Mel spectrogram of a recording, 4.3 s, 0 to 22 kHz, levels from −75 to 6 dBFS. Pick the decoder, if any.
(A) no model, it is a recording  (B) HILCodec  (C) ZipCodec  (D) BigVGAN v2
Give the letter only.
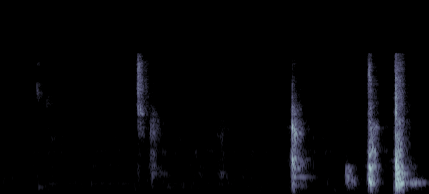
B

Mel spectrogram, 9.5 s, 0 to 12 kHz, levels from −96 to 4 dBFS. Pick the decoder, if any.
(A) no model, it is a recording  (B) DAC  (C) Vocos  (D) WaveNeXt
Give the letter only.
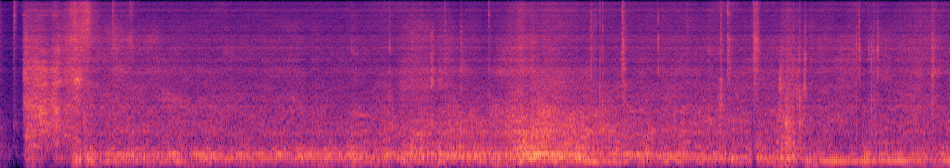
B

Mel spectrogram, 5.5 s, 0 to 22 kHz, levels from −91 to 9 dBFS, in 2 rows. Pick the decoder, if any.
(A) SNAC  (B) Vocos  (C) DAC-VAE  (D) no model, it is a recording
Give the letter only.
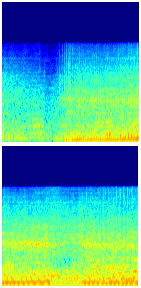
C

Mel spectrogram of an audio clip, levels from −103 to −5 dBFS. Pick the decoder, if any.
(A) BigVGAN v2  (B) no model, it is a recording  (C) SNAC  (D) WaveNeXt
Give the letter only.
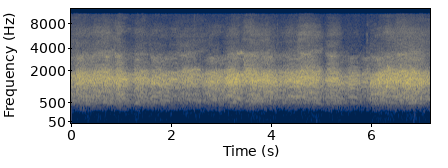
B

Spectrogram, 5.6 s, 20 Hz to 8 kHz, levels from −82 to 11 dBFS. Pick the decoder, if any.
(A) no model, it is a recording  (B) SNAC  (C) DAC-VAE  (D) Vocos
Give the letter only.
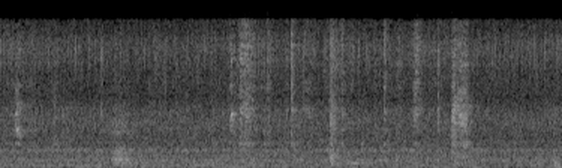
A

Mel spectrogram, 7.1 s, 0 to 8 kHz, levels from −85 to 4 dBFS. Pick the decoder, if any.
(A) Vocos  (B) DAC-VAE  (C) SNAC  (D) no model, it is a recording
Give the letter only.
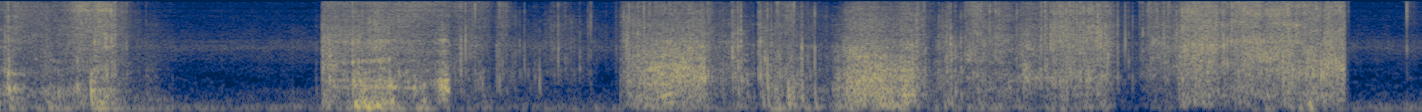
B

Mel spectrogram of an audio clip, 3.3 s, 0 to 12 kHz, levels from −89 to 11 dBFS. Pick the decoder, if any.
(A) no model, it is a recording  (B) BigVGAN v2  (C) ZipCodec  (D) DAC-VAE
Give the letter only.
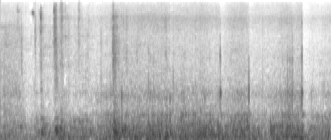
A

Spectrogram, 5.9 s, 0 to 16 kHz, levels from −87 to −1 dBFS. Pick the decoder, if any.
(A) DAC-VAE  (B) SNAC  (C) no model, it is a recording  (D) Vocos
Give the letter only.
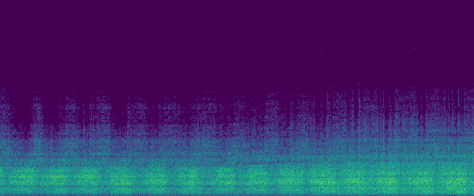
C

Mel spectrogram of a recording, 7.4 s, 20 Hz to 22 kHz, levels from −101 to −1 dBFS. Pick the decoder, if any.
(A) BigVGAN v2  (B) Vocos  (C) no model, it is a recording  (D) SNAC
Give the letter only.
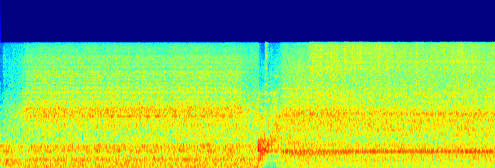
C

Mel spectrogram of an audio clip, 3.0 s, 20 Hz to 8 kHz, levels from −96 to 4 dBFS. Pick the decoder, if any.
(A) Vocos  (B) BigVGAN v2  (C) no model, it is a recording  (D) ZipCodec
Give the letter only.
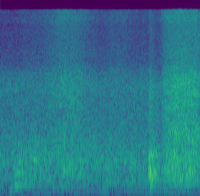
C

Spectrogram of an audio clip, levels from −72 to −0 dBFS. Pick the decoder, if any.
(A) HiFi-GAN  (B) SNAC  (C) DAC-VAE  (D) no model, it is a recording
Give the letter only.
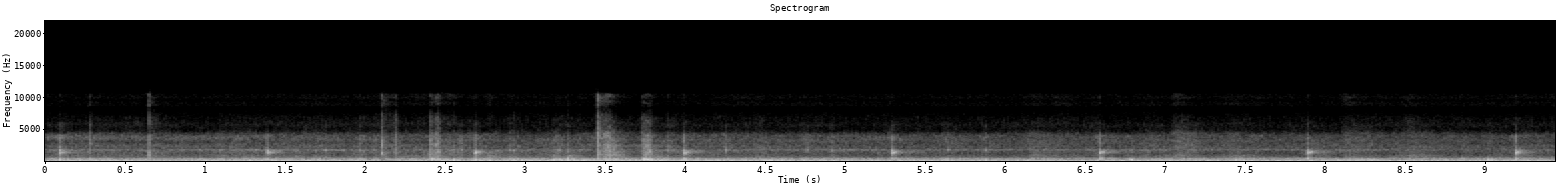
C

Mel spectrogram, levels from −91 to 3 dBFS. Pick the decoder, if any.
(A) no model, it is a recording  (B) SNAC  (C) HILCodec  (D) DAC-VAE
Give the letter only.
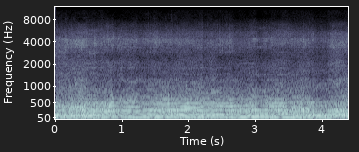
B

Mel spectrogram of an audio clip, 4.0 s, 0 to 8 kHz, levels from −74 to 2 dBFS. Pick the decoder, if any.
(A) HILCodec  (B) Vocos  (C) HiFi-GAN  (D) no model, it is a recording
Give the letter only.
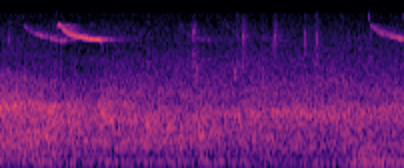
D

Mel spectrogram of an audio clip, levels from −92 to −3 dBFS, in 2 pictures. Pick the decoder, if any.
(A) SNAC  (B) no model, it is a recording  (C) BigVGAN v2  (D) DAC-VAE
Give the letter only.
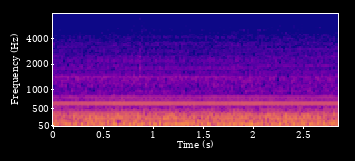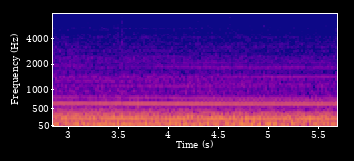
B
